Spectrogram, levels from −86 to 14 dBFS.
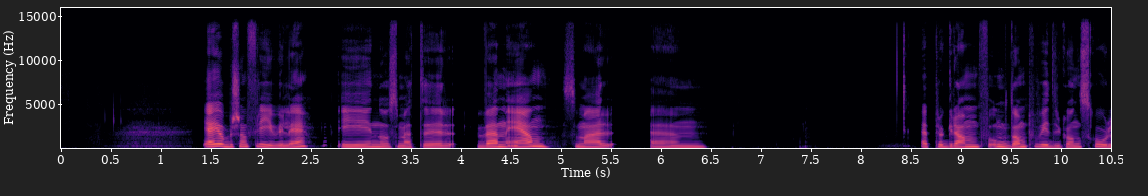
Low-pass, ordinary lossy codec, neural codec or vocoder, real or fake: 14.4 kHz; none; none; real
